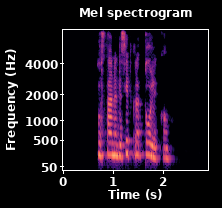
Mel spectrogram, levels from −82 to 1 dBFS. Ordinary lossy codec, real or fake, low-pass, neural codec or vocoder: none; fake; none; codec, 16 kHz, 4 kbps, X-Codec, WavLM features, trained on Multilingual LibriSpeech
